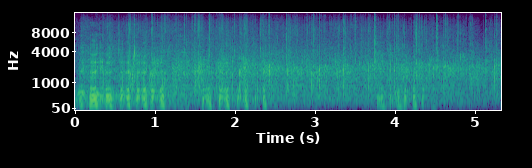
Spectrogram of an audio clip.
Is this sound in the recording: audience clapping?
yes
